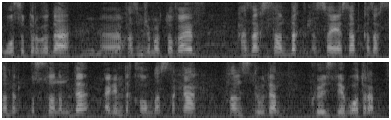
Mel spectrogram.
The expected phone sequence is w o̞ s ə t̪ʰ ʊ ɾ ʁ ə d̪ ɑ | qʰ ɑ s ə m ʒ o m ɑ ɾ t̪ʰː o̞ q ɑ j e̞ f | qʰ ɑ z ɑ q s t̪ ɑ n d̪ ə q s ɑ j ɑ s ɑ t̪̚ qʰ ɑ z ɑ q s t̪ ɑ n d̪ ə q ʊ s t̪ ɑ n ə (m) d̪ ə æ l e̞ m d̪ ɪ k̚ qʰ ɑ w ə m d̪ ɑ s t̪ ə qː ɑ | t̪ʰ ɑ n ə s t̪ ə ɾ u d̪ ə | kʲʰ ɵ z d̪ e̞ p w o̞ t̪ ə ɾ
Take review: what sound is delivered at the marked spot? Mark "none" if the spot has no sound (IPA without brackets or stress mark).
m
